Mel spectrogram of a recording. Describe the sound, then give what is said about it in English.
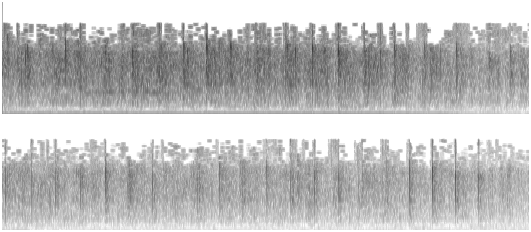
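Audience applause welcoming a child, a dense burst of many hands clapping that thins out after a few seconds into scattered, fairly rhythmic individual claps before fading. “Please join me in a round of applause to welcome him to the world.”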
